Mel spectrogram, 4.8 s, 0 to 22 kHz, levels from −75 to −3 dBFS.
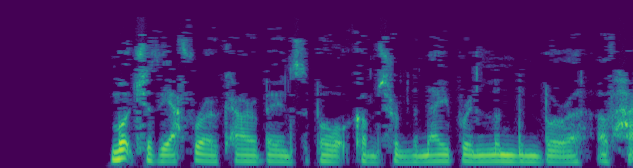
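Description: Throughout, the speech rings and smears, with hiss breathing alongside it and nothing above 15.5 kHz, likely heavy WMA compression at a bitrate consistent with 24 kbps.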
